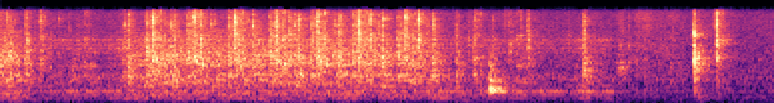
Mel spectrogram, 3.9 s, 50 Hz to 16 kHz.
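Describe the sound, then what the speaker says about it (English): A sewing machine top stitches a curved seam at 1/8 inch seam allowance, running in a steady, fast mechanical whir, close and alone, with a couple of brief clicks near the end. "I'm going to just do 1/8 of an inch seam allowance while I'm doing my top stitching."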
